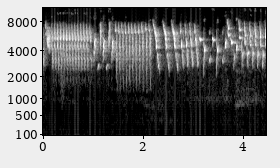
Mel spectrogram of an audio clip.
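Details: Song of a European goldfinch, offered as a mating call to get birds breeding: continuous fast twittering, a long rattling trill around one and a half seconds, then bright tinkling repeated notes.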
